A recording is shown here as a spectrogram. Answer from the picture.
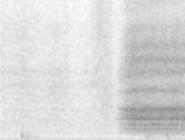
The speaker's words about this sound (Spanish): Respiro. ¿Vieron la diferencia?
